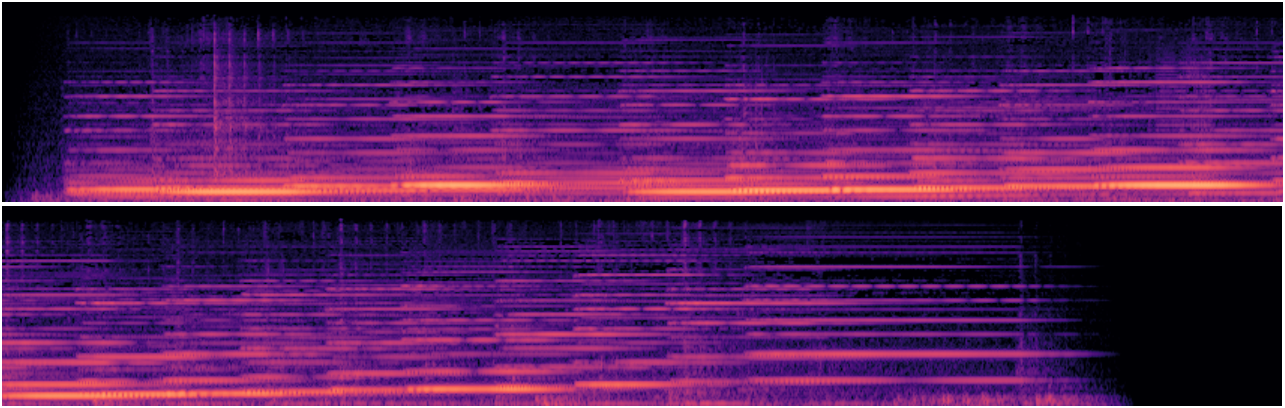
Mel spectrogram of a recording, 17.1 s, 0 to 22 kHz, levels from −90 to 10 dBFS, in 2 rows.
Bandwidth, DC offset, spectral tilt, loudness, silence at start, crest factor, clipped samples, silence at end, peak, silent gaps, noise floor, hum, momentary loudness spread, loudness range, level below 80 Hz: 12 kHz; under 0.1%; -6.5 dB/octave; -18 LUFS; 0.4 s; 12 dB; under 0.1%; 1.55 s; -6 dBFS; none; -48 dBFS; none; 17 LU; 13 LU; -46 dBFS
